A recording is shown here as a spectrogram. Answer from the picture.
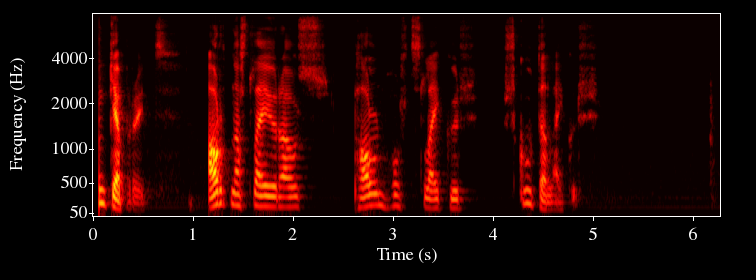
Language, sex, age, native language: Icelandic, male, 20-29, Icelandic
